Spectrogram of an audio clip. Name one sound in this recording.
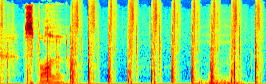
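Footsteps tap on stone steps at a quick, even pace.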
